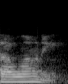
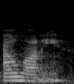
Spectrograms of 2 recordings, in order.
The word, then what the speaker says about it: Aulani: full day at Aloni we learned how to say it properly so we've been mispronouncing the name of the resort forever yeah and it is called Aulani el Lani yeah so we're saying it right a lot of fun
